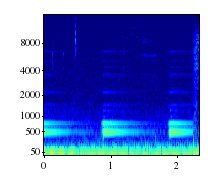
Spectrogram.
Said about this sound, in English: That noise is to remind you to put your seatbelt on.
